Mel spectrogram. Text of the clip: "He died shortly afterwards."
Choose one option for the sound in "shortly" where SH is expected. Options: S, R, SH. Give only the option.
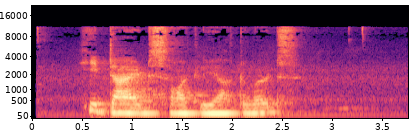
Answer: S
